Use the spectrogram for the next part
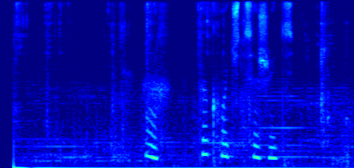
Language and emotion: Russian, sad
